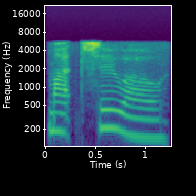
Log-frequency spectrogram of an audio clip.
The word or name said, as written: Matsuo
